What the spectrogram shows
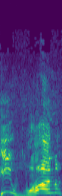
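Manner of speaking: very high-pitched voice, pushed way up. Talking about Pettis winning while out of shape, high-pitched voice. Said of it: "the reason why I'm saying it with this high pitched voice".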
